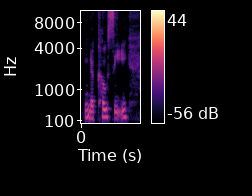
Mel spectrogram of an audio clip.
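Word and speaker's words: NCOSE: The acronym is pronounced NCOSI.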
